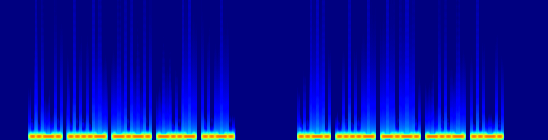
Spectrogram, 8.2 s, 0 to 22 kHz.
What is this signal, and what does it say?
Morse code, heard as a keyed tone, about 25 wpm, 700 Hz. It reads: F4CXF F4CXF
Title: DXCC-100 Call Signs - 5 Characters - Repeated 3x - 25wpm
